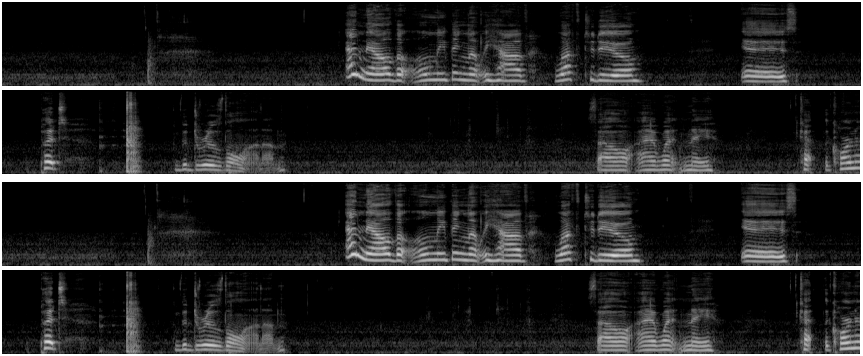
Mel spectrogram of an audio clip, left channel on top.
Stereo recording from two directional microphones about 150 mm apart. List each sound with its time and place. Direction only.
1.5 s a sound: 55° right (ahead or behind)
3.4 s a woman's voice: 85° right
7.3 s a woman's voice: 90° right
9.0 s a sound: 90° right
10.3 s speech: 75° right (ahead or behind)
14.4 s a woman's voice: 90° right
